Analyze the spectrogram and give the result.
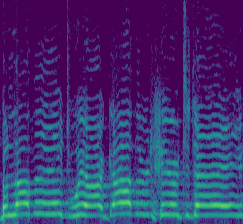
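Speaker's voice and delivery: solemn, high, slow preacher-style church voice. Showing how her kids know her church voice, in church voice. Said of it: "my church voice like this".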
